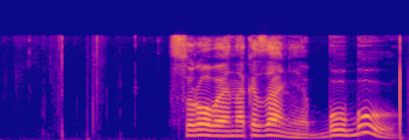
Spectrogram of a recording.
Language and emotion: Russian, positive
